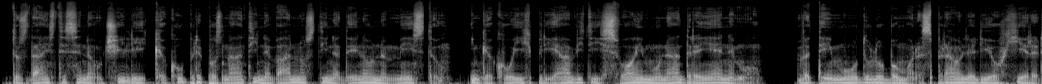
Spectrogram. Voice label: slovenian e-learning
